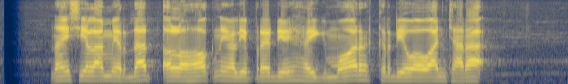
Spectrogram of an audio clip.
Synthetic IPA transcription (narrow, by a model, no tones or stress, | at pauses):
naisilamirdat̪̚ɔlɔɦɔk̚nɛlipɾɛdiɦaiɡmɔrkɨrdiwawaɲt͡ʃaɾa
